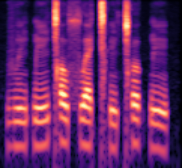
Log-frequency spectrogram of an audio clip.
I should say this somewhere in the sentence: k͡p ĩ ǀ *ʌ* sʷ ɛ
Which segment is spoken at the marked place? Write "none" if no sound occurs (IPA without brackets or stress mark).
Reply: ʌ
